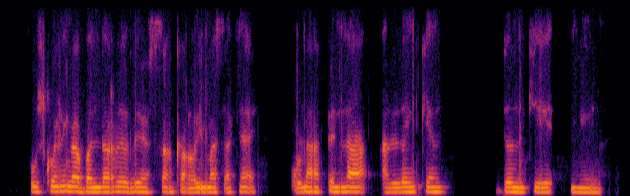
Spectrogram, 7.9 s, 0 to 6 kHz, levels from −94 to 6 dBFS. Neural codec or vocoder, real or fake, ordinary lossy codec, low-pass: codec, 16 kHz, 2 kbps, FunCodec, trained on LibriTTS, 25 frames a second; fake; Opus, 16 kbps; 5.4 kHz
